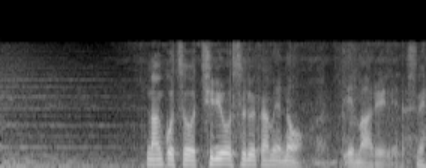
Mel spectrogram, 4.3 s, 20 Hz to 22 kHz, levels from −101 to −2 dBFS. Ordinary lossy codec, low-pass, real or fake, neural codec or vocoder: none; none; fake; codec, 16 kHz, 2 kbps, FunCodec, trained on Chinese and English, 25 frames a second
